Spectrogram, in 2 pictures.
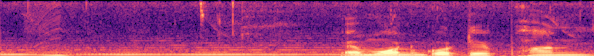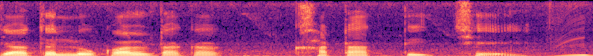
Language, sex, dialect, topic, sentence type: Bengali, male, Western, banking, statement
